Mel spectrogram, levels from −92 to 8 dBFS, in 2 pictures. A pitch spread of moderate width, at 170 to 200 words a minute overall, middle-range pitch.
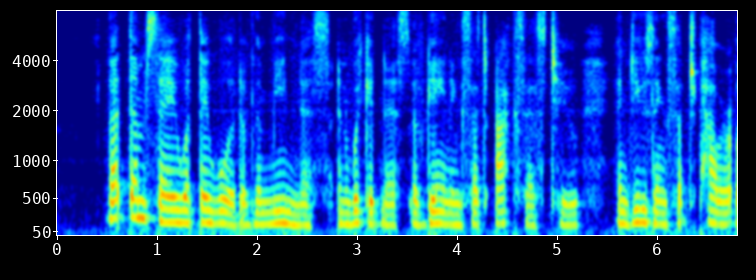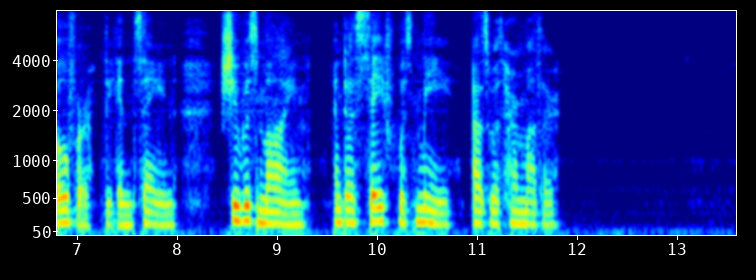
No: average, 3.0 semitones; average, 155 wpm; medium, 155 Hz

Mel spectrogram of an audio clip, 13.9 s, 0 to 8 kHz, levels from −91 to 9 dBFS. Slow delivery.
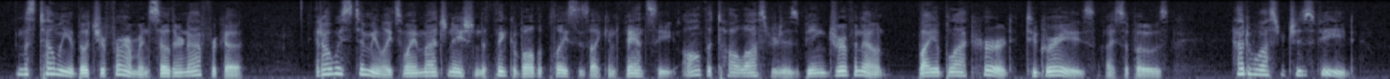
No: average, 180 wpm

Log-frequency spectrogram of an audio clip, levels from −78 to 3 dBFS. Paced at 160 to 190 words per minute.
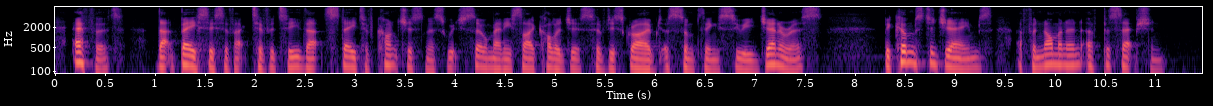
No: slow, 135 wpm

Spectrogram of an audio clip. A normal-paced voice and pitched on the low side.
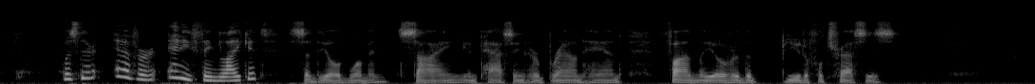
No: slow, 125 wpm; very low, 95 Hz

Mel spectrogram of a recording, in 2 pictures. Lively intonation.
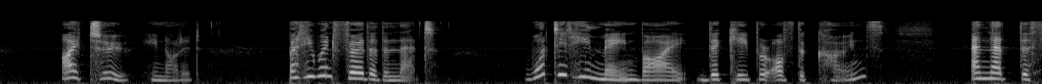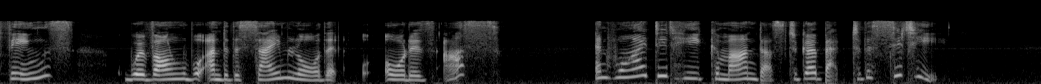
Yes: wide, 6.1 semitones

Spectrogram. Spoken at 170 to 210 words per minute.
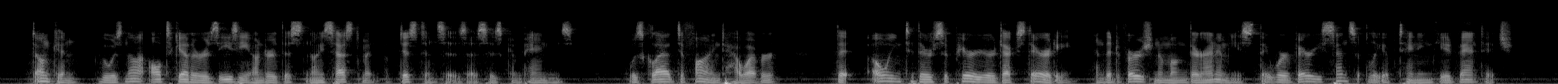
No: average, 155 wpm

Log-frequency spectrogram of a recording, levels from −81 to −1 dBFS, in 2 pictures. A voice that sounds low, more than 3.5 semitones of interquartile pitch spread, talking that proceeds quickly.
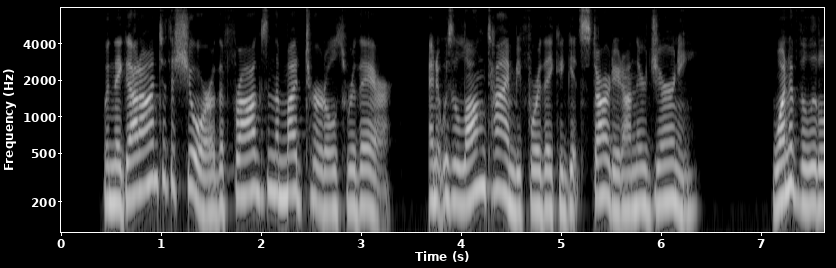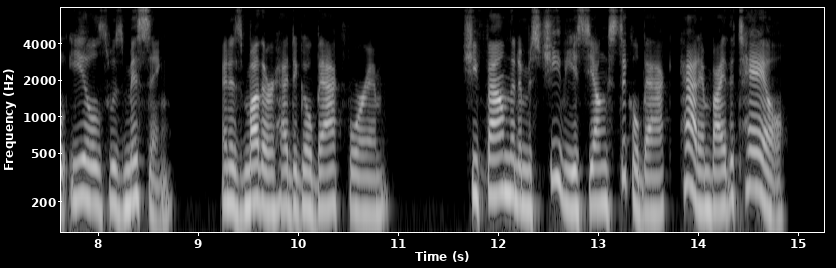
No: medium, 185 Hz; average, 4.0 semitones; fast, 220 wpm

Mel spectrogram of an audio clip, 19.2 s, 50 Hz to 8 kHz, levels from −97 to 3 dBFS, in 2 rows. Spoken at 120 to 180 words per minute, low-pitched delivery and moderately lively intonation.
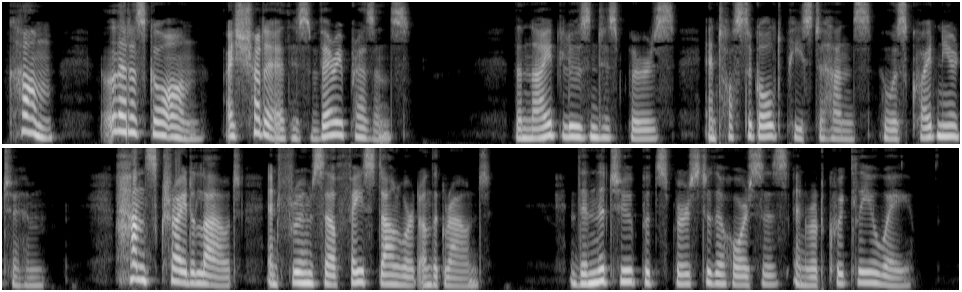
No: average, 165 wpm; high, 200 Hz; average, 3.8 semitones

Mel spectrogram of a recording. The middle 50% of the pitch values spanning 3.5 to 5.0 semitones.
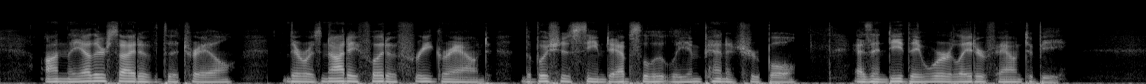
No: narrow, 2.4 semitones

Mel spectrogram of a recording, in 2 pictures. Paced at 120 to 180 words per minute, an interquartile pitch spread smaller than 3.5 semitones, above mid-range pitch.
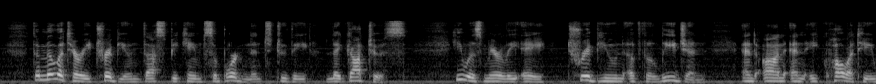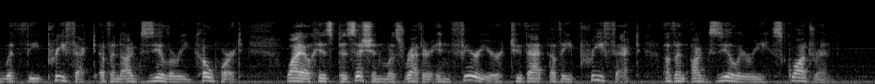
No: average, 150 wpm; average, 3.1 semitones; low, 135 Hz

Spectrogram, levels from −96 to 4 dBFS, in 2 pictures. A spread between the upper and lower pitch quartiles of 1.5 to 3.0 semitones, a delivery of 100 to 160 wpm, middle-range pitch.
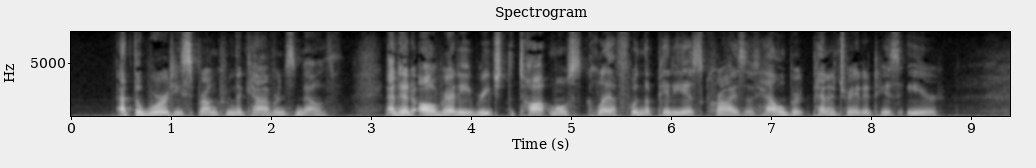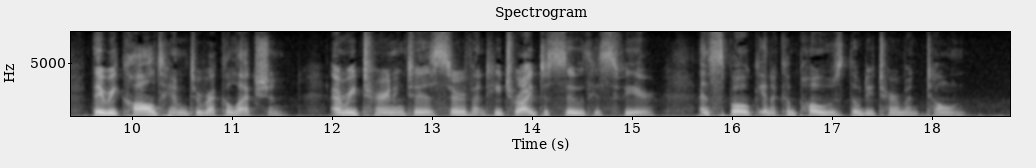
No: average, 3.4 semitones; average, 155 wpm; medium, 150 Hz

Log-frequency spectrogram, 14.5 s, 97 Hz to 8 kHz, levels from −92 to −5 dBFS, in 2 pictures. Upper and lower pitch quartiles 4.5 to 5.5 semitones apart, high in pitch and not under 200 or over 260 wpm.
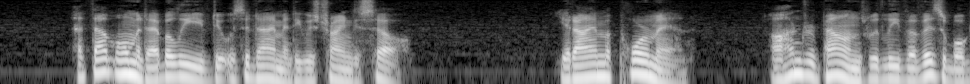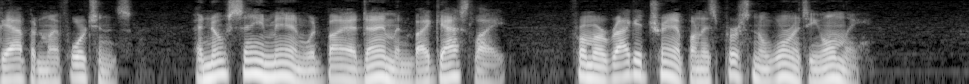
No: average, 5.0 semitones; low, 125 Hz; fast, 205 wpm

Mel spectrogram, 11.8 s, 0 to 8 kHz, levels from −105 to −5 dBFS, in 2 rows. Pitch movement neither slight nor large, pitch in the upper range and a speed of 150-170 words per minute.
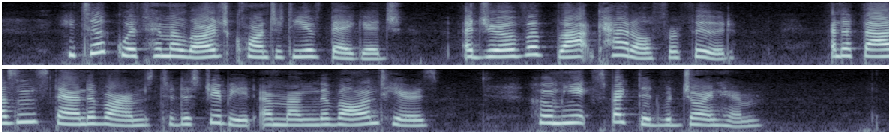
Yes: average, 4.8 semitones; very high, 270 Hz; average, 165 wpm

